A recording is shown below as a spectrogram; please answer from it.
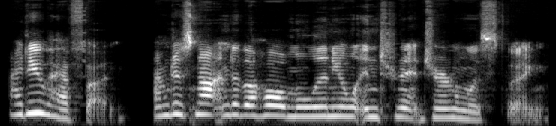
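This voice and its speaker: A woman's voice: high voice, fast, a little mellow, no room sound, natural voice. An actress playing a guarded, hungover teenage girl, dry, hesitant and defensive, in a naturalistic audio drama.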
